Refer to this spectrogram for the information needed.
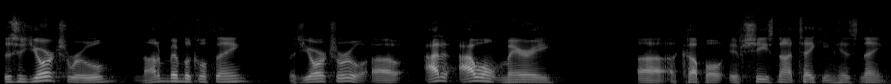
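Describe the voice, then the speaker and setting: Blunt, slightly low-voiced man lecturing. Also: expressive, normal speed, fairly bright tone. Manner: conversational, blunt, many restarts. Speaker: pastor teaching a seminary class. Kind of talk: classroom lecture.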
